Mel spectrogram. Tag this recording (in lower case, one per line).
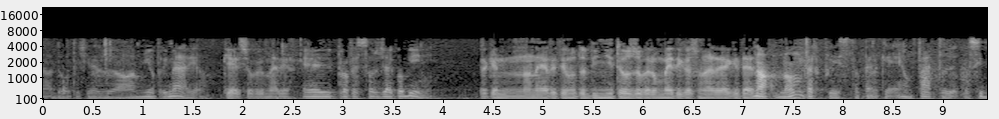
speech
